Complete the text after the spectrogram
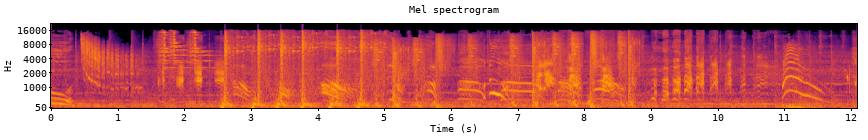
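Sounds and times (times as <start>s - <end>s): background music: 0.0s - 12.0s
wordless vocal cries and groans: 2.4s - 11.8s
knocks and clicks: 2.6s - 6.0s.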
